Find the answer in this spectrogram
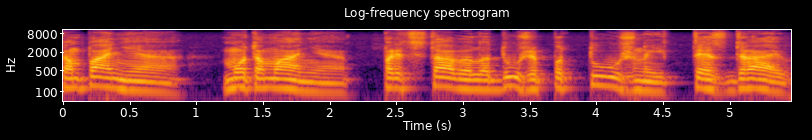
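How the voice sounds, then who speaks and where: A man's medium-pitched voice, very slow, with ordinary pitch variation, on a very clean recording with a silent background. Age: 60s. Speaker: motorcycle vlogger. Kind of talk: casual vlog monologue.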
